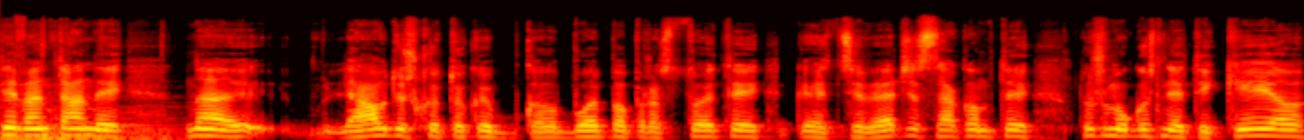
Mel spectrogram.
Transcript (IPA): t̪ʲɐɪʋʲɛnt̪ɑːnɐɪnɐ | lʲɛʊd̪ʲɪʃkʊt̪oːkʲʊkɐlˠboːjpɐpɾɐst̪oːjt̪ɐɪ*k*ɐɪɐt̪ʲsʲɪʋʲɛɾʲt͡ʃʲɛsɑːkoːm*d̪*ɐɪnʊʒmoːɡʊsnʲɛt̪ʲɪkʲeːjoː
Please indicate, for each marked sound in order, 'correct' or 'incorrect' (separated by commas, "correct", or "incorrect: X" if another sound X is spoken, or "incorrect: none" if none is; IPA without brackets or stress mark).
correct, incorrect: t̪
